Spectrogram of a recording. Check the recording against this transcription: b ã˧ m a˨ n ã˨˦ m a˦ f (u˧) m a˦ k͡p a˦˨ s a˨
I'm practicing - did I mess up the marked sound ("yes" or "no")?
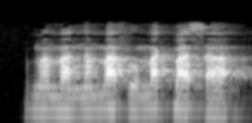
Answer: yes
